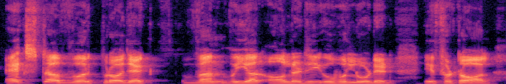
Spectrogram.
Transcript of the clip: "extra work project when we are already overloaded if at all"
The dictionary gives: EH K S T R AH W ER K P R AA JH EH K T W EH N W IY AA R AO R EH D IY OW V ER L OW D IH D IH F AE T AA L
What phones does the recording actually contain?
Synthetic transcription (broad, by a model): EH K S T R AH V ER K P R AA JH EH K T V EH N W IY AA R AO L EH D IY OW V ER L OW D IH D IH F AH T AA L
